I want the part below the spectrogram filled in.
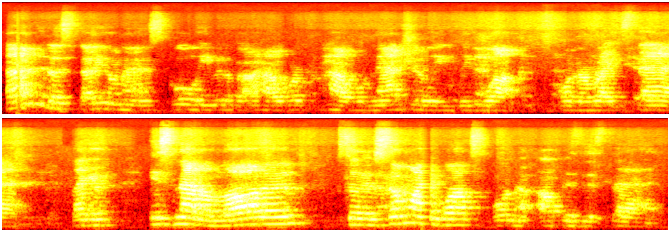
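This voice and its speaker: A man's voice: high-pitched, brisk, sharp tone, distant mic. A man in casual religious discussion, chatting loosely with lots of filler words and sharing a personal testimony. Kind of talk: casual chat. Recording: roomy, off-mic, faint noise.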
